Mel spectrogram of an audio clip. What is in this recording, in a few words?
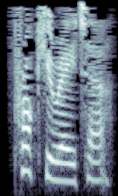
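"procurator", English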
